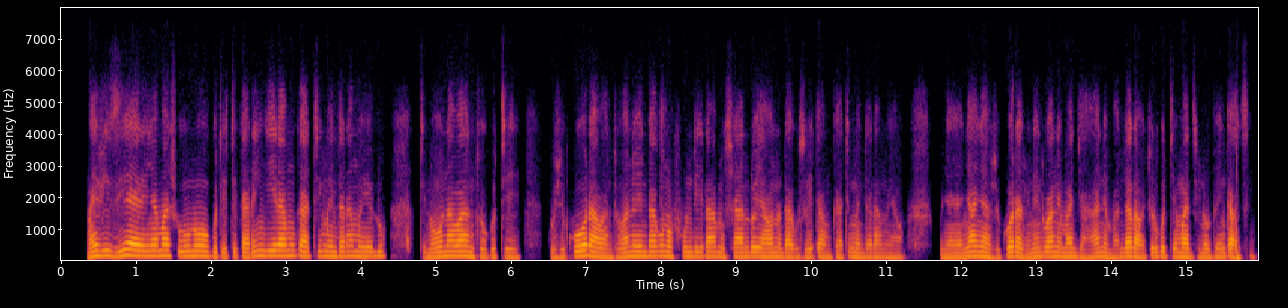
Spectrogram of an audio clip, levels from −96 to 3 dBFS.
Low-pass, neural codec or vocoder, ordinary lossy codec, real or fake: 7.2 kHz; none; Opus, 16 kbps; real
